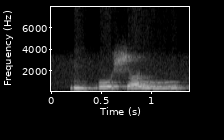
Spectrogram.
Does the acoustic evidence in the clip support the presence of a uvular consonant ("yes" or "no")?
no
